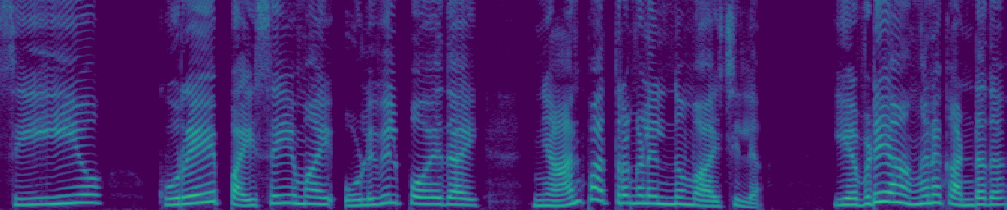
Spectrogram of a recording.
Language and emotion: Malayalam, surprised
